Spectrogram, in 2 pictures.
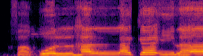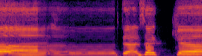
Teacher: lam yang pertama itu dianggap tidak ada keberadaannya. Jadi tekan saja, tidak perlu ditahan.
